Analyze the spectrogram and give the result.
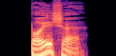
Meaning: nominative/accusative/genitive plural of Bausch
- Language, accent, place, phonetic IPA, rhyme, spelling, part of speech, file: German, Germany, Berlin, [ˈbɔɪ̯ʃə], -ɔɪ̯ʃə, Bäusche, noun, De-Bäusche.ogg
